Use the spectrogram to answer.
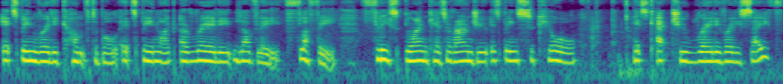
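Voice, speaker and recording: A woman's fairly low, somewhat breathy voice with a dark, mellow tone, monotone, flat intonation and a fairly slow pace. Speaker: tarot reader. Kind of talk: tarot reading. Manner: soft-spoken.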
